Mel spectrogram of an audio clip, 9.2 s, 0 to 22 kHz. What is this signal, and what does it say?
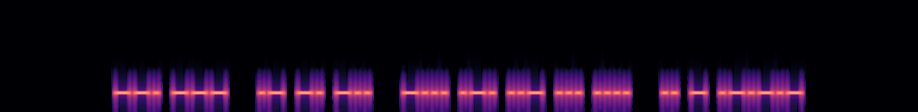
Morse code, heard as a keyed tone, about 25 wpm, 700 Hz. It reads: GO AND BRUSH IT.
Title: Sentences from Top 1100 Words 25wpm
